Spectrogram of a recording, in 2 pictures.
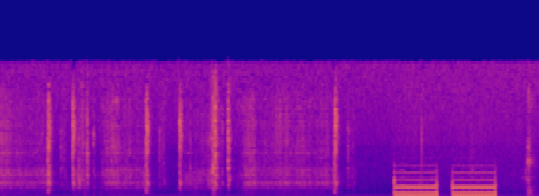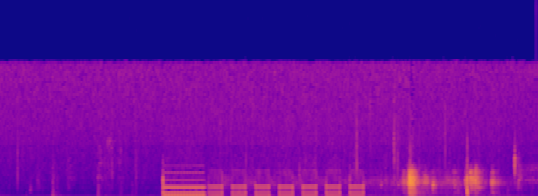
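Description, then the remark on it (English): A telephone in a public call box at a pub is dialed with scattered clicks, then two loud, steady tones sound, followed by a ring and a quick run of short, evenly spaced ringing pulses. No one speaks. “Where can I make a phone call?”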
